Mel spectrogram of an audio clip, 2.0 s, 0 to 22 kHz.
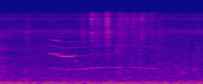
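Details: Cat in a garden on 8 June 2020, giving a faint drawn-out meow lasting about a second, its tone rising slightly then levelling, over a low background hum with brief clicks.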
